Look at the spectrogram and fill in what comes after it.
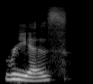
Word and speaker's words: rheas: Which are large flightless birds, which include emus and ostrich, and also kiwis, and is it rays? – Rheas.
